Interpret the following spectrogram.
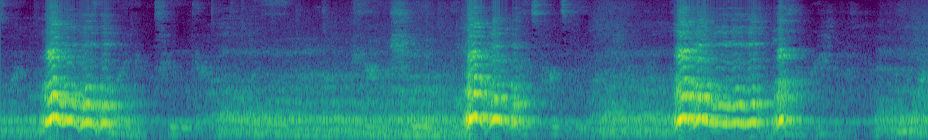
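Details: Facing a dog painting on the TV screen, a dog lets out three separated bursts of harmonic barking, each a quick cluster of yelps, with a low steady hum and faint voices between bursts.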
